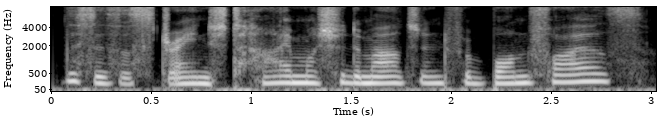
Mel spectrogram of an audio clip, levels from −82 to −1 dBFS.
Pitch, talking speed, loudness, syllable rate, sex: 200 Hz, 200 wpm, -16 LUFS, 5.6 syllables/s, female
